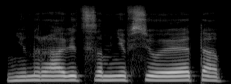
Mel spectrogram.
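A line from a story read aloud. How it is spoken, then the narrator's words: Drawling. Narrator (Russian): протянул кот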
